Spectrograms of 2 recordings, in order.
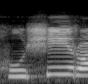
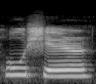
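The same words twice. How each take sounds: First: حشر with a heavy, full-mouthed ر, vowel kept on the ra; heavy ra demo. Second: حشر stopped on a thin, light ر after the kasra; light ra demo. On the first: Teacher showing students حشر with heavy ra. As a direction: recite حشر with the ra thick and rounded. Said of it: "را جو ہے وہ موٹا ادا کیا جائے گا". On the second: Teacher showing students حشر stopped with light ra. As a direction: stop on حشر keeping the ra light. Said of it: "تو پھر را باریک ہو جائے گا". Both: Shown as a demonstration.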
